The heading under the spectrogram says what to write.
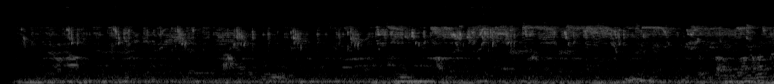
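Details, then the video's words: Swiftlets calling: a dense, continuous chorus of high, sharp chirps from many birds overlapping over a steady low rumble. "SUARA WALET ASLI ORIGINAL"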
